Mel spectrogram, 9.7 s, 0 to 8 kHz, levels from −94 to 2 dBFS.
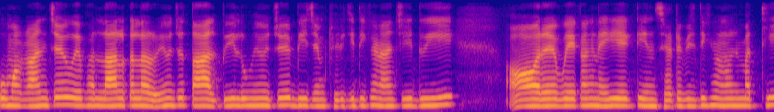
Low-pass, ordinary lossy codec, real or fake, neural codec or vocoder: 7.2 kHz; none; fake; autoencoder, 48 kHz, 32 numbers a frame, DAC-VAE, trained on Japanese speech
